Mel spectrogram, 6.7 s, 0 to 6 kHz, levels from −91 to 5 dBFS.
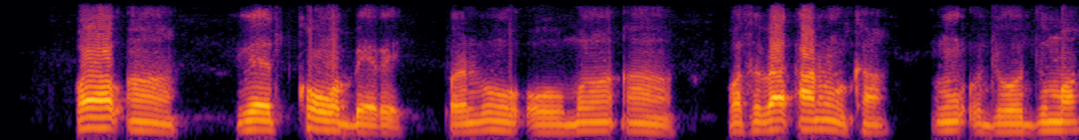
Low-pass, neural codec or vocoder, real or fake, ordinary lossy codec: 5.4 kHz; codec, 24 kHz, 0.9 kbps, WavTokenizer, medium speech release version 2; fake; Opus, 64 kbps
